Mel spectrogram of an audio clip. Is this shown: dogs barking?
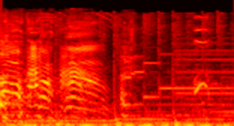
yes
